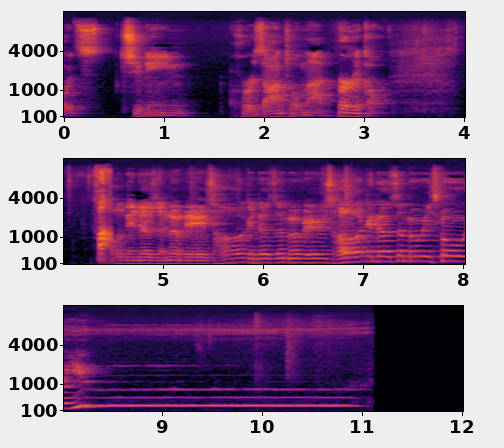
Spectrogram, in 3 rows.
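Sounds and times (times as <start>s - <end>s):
man singing a held note: 7.8s - 11.1s.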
